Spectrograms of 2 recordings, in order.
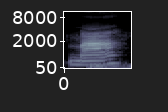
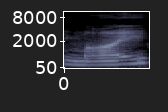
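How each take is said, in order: First: It is said in a Southern accent. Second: It has a long I, no Southern accent.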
